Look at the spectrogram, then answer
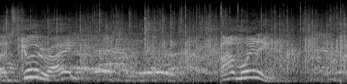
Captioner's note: audience applauding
